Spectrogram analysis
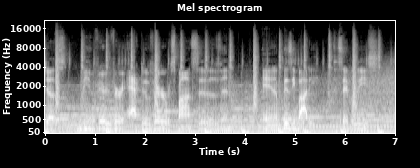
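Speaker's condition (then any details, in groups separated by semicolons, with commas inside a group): No condition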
